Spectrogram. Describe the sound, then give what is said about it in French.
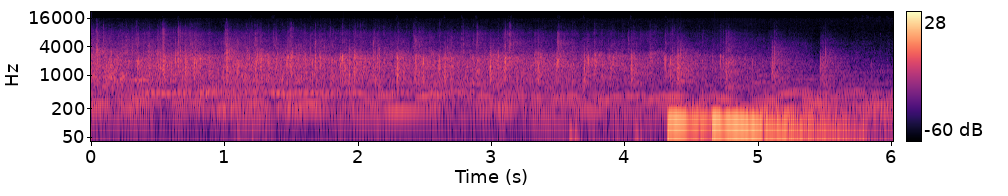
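A church audience applauds: dense, sustained clapping fills the whole clip at a moderate level, with no clear break. “On acclame Dieu pour nos parents.”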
